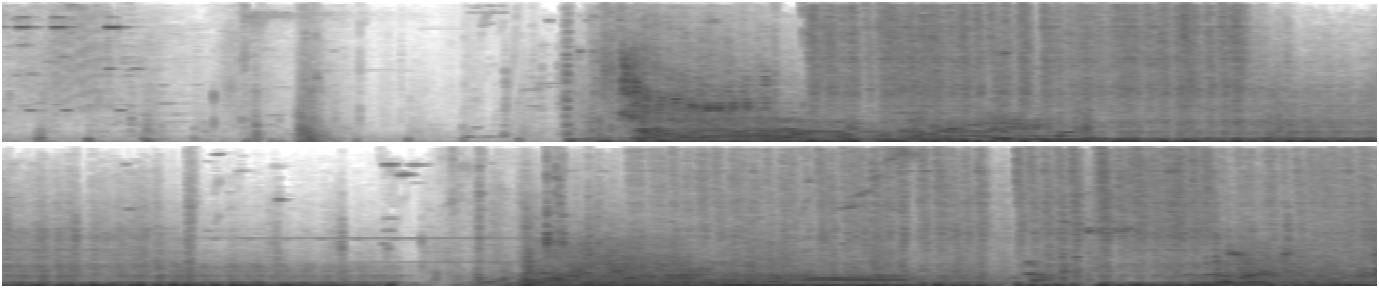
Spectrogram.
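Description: Gunfire from the video game The Division, sustained rapid automatic shooting and combat noise erupting loudly after a few quiet footsteps, continuing densely with a short lull midway, with speech at points.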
